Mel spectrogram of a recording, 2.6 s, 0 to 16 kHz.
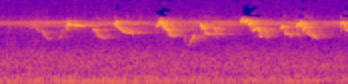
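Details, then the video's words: Warbling white-eye song from Hashimoto City, Wakayama, Japan, 26 June 2021, Nikon Coolpix P900: rapid bursts of high, sweet, down-slurred twittering notes in short phrases, with a constant high-pitched buzzing drone behind. "メジロ さえずり 姿 鳴き声 warbling white-eye song"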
